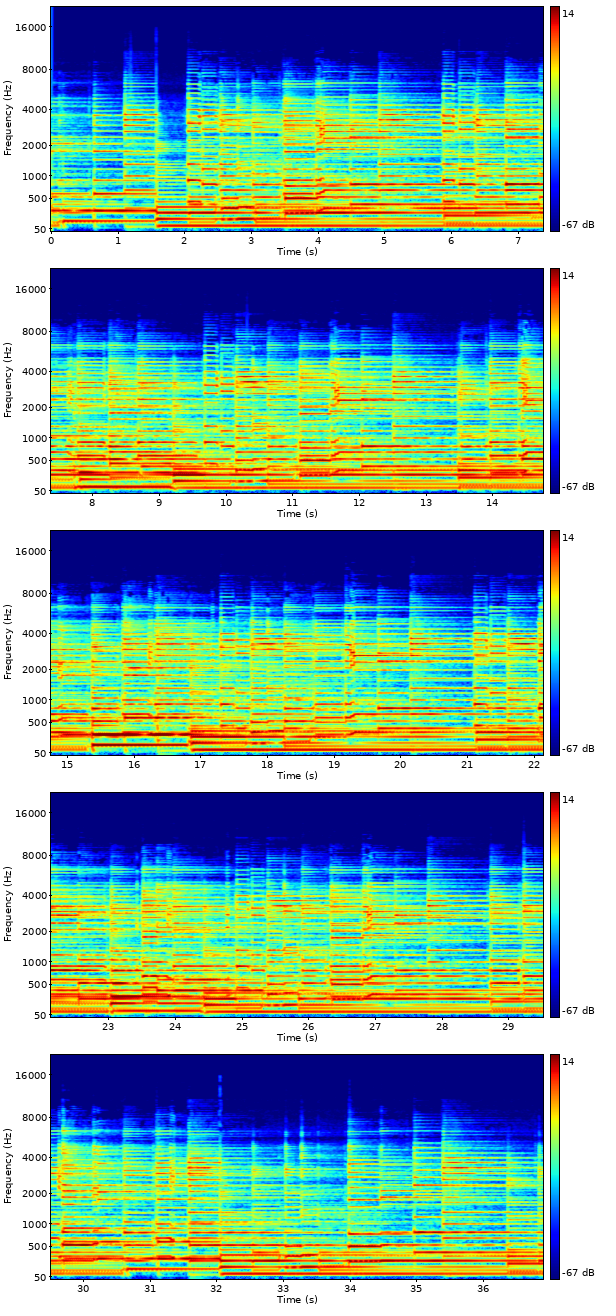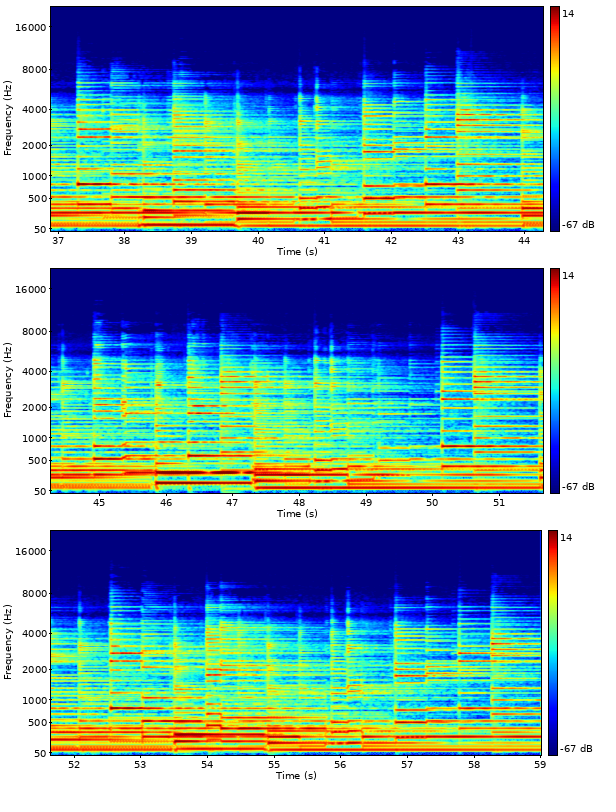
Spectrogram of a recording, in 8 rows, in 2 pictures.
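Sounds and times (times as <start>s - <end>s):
clean electric guitar picking: 0.0s - 59.0s.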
